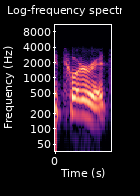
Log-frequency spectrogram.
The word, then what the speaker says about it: Tortorich: Oh, Vinny Tortorich? – Vinny Tortorich, yes.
